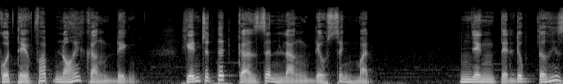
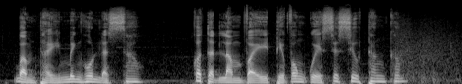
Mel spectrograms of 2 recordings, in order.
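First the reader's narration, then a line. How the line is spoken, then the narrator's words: Trembling voice. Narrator (Vietnamese): Chánh tổng bấy giờ run rẩy lên tiếng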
